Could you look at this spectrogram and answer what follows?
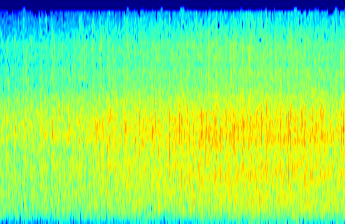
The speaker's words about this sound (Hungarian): A Szent Atya köszönetét fejezte ki nekik, majd a hívek hangos tapsát kérte a szolgálatot teljesítőknek. Grazie, forte applauso per quelli che servono.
